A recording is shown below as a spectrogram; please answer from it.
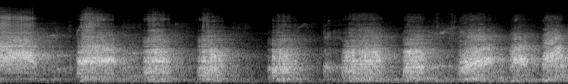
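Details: Japanese macaques calling at dusk at Hamura Zoo, Japan, December 2020, the troop boisterous just before closing; a rapid series of loud, rasping squeals, roughly one every second, rising and falling in irregular bursts.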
